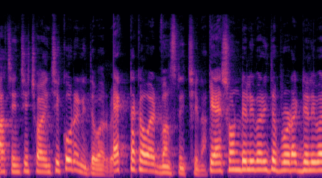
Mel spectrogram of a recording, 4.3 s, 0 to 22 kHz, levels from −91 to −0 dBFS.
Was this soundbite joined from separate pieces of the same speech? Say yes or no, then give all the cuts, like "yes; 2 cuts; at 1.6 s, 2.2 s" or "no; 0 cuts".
yes; 2 cuts; at 1.5 s, 2.7 s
